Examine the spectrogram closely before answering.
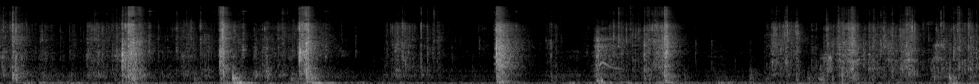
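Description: Foam and plastic packaging being stripped off a bicycle frame: irregular rustling and crinkling, broken by a handful of sharp snaps and clicks.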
